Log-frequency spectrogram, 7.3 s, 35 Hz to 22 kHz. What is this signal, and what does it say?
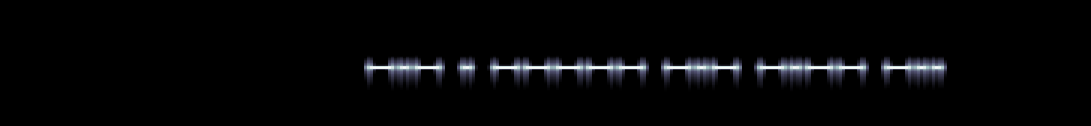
Morse code, heard as a keyed tone, about 23 wpm, 700 Hz. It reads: KE0KYD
